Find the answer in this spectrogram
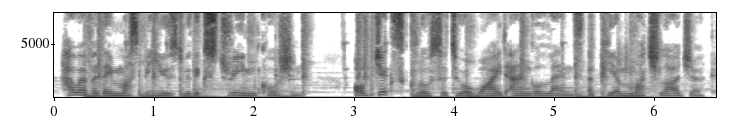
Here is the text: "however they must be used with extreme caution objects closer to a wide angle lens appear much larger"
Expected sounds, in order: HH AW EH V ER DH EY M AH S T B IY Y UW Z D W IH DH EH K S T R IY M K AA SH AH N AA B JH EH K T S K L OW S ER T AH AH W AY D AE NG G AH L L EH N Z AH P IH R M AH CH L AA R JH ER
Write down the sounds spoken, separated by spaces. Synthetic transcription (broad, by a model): HH AW EH V ER DH EY M AH S T B IY Y UW Z D W IH DH EH K S T R IY M K AA SH AH N AA B JH EH K T S K L OW S ER T AH AH W AY D AE NG G AH L L EH N Z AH P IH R M AH CH L AA R JH ER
